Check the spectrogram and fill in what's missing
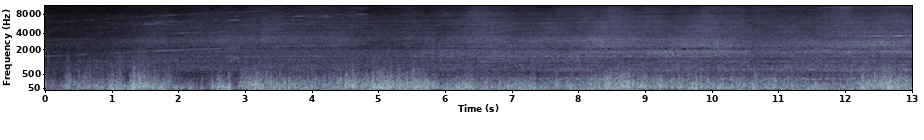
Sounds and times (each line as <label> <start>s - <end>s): Engine start and take off of a german rescue helicopter 0.0s - 13.0s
